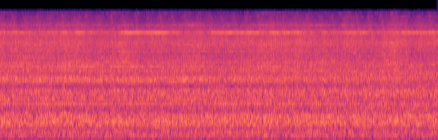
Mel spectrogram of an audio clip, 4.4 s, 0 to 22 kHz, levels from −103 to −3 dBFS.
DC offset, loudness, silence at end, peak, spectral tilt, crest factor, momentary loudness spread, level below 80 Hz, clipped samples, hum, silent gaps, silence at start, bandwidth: under 0.1%; -22 LUFS; 0 s; -10 dBFS; -0.5 dB/octave; 14 dB; 2 LU; -58 dBFS; under 0.1%; none; none; 0 s; 15.5 kHz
